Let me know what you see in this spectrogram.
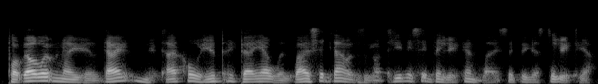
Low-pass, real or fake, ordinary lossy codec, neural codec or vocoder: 5.4 kHz; fake; none; codec, 16 kHz, 0.5 kbps, FreqCodec, larger model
